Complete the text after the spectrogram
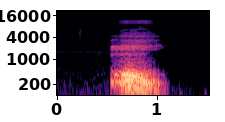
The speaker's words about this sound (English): Let me clear my throat.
